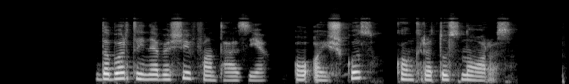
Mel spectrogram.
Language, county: Lithuanian, Vilnius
